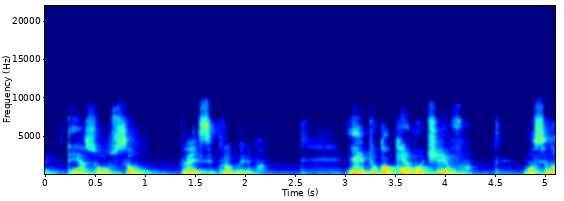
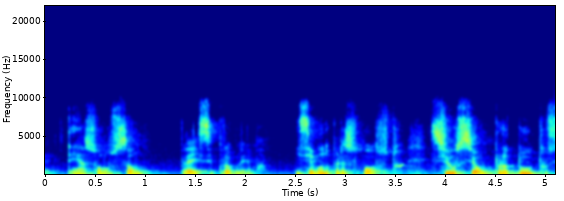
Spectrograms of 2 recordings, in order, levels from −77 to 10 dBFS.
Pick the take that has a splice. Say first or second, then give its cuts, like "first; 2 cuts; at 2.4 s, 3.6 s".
second; 1 cut; at 2.5 s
